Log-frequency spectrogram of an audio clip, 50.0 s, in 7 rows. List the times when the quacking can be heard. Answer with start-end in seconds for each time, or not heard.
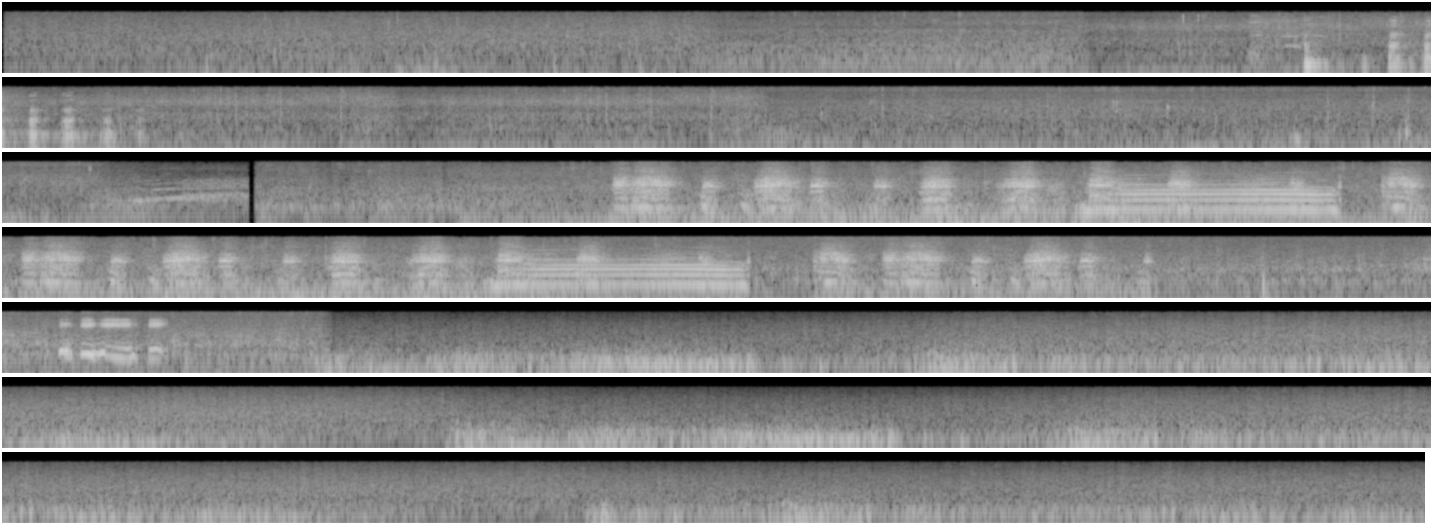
17.3-27.2.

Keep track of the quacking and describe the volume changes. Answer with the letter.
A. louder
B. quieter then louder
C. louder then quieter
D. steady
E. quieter
D.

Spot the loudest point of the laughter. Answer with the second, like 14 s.
29 s.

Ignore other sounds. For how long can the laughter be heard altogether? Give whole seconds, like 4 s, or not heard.
3 s.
